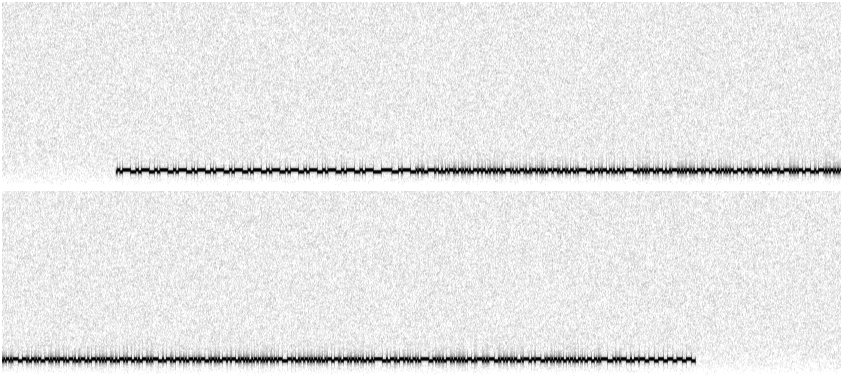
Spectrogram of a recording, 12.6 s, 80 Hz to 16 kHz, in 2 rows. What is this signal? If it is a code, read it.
NAVTEX (SITOR-B), 100 baud, 170 Hz shift, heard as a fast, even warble, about 1500 Hz centre. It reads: IL EST LAUTEUR DOUVRAGES SUR LA PECHE ET LA BRETAGNE.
